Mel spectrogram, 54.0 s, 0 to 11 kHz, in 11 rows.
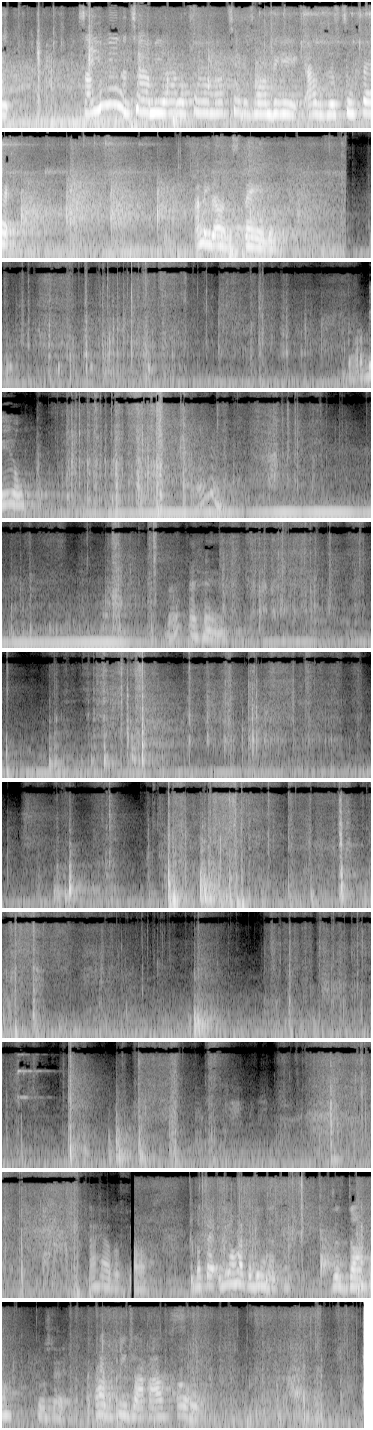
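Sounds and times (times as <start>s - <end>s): paper mail rustling: 8.2s - 14.4s, 31.6s - 39.6s.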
